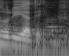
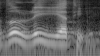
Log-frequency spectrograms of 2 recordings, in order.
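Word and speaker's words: ذريتي: This is not zurriyati. This is dhurriyyati.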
